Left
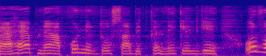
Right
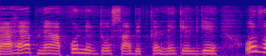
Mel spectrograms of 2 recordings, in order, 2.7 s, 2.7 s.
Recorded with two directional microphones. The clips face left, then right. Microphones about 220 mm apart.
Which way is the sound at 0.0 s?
50° right (ahead or behind).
